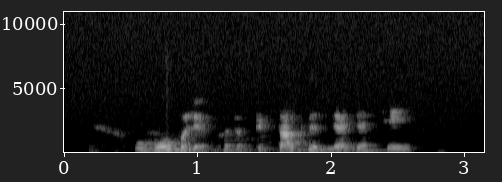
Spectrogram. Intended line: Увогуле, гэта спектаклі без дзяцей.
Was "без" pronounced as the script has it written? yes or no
no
